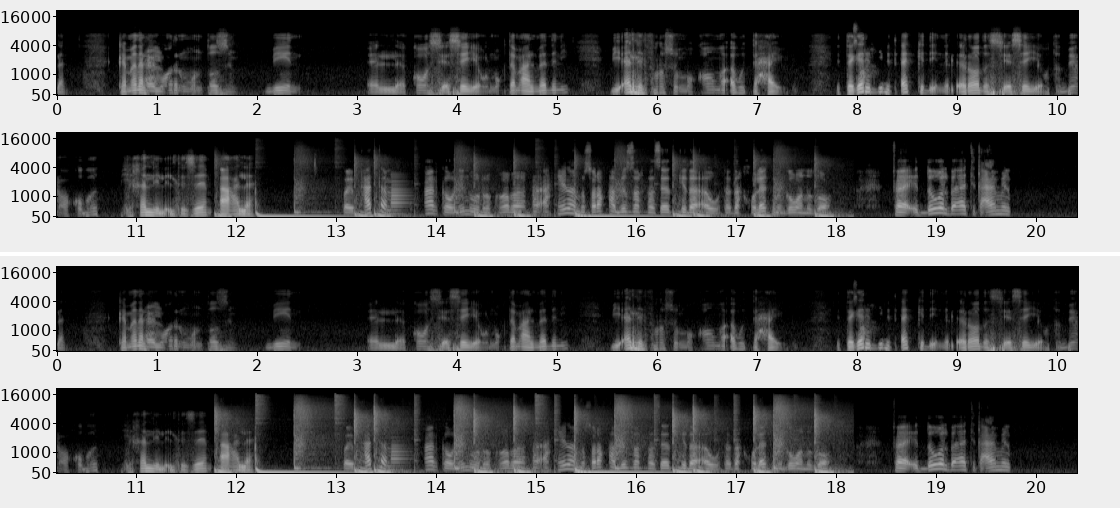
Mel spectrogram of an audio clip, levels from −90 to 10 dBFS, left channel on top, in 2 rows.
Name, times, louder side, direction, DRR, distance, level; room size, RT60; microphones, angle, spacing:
voice 1, 0.0-1.8 2.1-2.4 3.1-7.3 7.6-8.3 8.6-12.2, left 4 dB, 75° left, 0.7 m, -33 dB
sound 1, 11.8-13.8 14.2-18.2, right 4 dB, 55° right, 0.4 m, -31 dB
voice 2, 13.1-18.0 18.3-19.7, left 2 dB, 40° left, 2.6 m, -36 dB
head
